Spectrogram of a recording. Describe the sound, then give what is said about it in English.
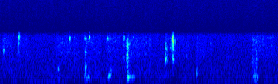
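Someone drinks water, with a handful of quiet, wet gulps and mouth clicks spaced irregularly over a few seconds. There is no talking. “That's right, I didn't even try to hide that water.”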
